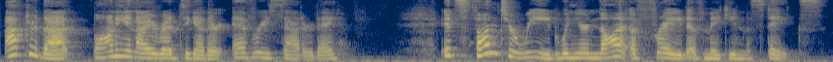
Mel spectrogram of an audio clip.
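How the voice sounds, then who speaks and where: A woman reads a children's story aloud as a story time host. Her pace is slow and deliberate, with a mid-range pitch. The delivery is expressive and measured for young listeners.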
